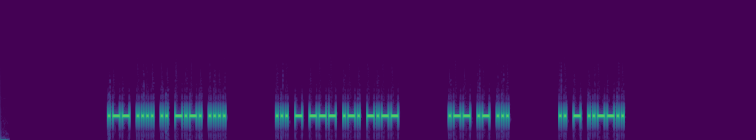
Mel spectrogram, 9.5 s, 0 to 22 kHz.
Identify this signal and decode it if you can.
Morse code, heard as a keyed tone, about 40 wpm, 700 Hz. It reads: WHICH STORY WAS IT?
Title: 3x Word-Spacing - Sentences from Top 300 Words - 40wpm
